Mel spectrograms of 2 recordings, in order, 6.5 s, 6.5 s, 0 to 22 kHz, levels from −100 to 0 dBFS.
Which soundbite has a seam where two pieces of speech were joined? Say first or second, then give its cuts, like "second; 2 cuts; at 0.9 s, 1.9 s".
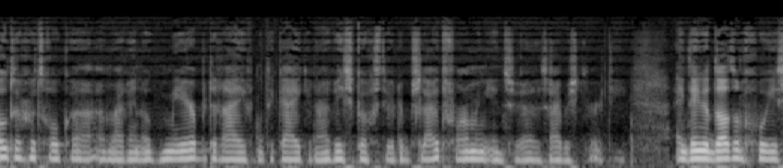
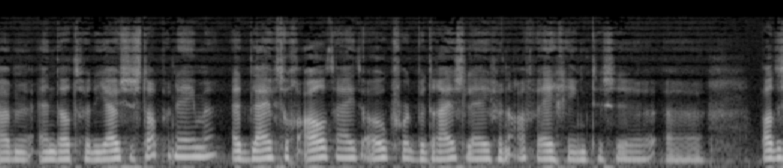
first; 1 cut; at 2.1 s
